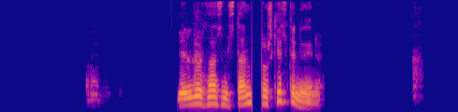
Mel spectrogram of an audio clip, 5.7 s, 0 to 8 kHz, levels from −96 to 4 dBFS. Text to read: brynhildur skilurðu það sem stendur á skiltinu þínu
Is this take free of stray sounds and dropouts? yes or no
no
